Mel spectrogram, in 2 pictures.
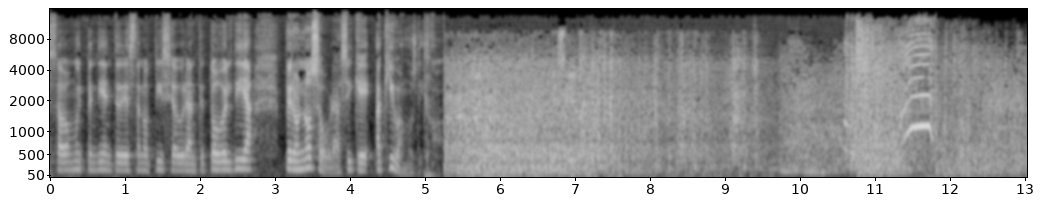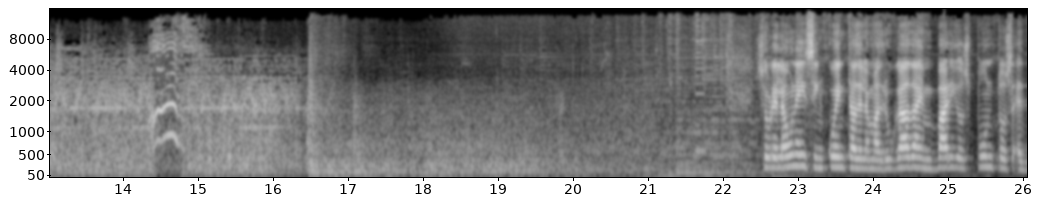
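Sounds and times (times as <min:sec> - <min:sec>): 
speech: 0:00.0 - 0:07.7, 0:22.5 - 0:26.0
heavy explosions from bombing of military sites: 0:05.2 - 0:21.0
constant low rumble like aircraft engines: 0:05.2 - 0:21.6.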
